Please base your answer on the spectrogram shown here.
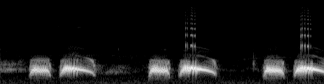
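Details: Decoy spotted dove of the 'giọng đồng' voice type, used to stir wild doves into cooing back: three loud doubled coos, each a clipped note followed by a fuller, downward-bending hoot, separated by short silences.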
